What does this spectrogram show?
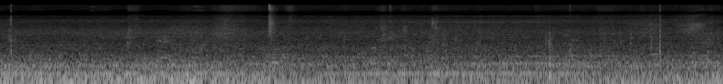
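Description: Steady low rumble of the Vande Bharat Express electric trainset running at speed, heard inside the passenger coach, with a few faint clicks.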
